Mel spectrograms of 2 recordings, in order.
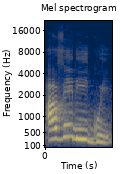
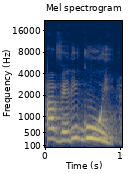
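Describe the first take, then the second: First: The U vowel is weak and unstressed. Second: The U vowel is strong and stressed. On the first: The speaker calls it wrong. "Nós é que temos por hábito falar" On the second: The speaker calls it right. "Mas a palavra correta é averigue"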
